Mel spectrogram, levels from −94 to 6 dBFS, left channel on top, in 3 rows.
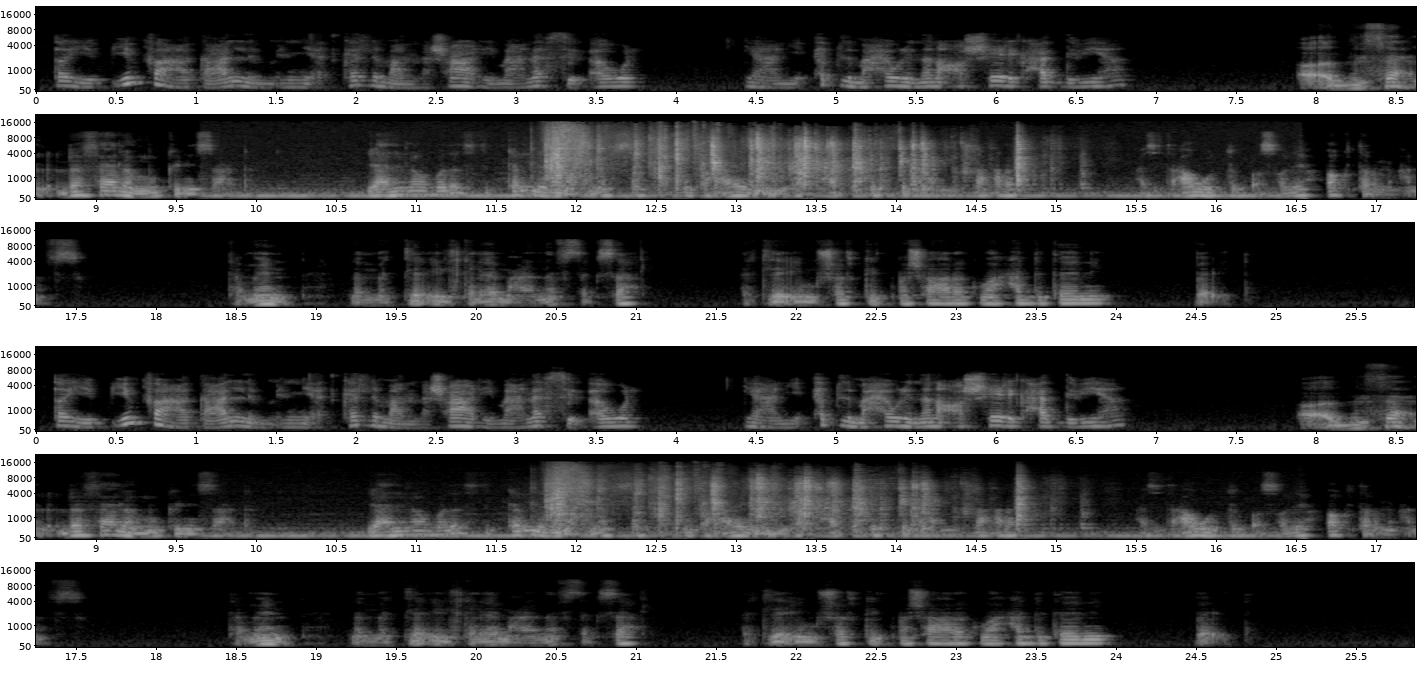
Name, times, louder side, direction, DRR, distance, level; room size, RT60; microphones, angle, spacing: voice 1, 0.1-3.7 4.4-6.8, right 3 dB, 65° right, 1.1 m, -45 dB
voice 2, 7.9-9.9 10.7-14.7 15.5-17.5 18.4-18.8 19.2-21.0 21.7-23.9 24.5-24.6, left 1 dB, 60° left, 1.0 m, -42 dB
sound 1, 9.6-16.5, left 5 dB, 30° left, 0.8 m, -38 dB
5.4 x 2.8 x 2.6 m
head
